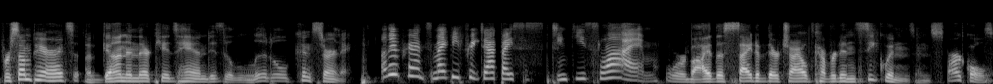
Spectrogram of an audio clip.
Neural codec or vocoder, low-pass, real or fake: codec, 16 kHz, 0.8 kbps, ZipCodec; 7.2 kHz; fake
